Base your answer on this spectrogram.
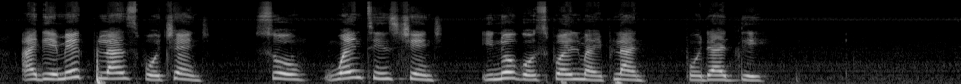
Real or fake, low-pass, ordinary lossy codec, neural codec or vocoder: real; none; none; none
